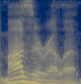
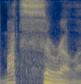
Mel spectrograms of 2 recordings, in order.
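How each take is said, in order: First: The double z is said without ts. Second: The double z is said as ts. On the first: The speaker calls it wrong. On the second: The speaker calls it right. "double Z's is always the tss sound"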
